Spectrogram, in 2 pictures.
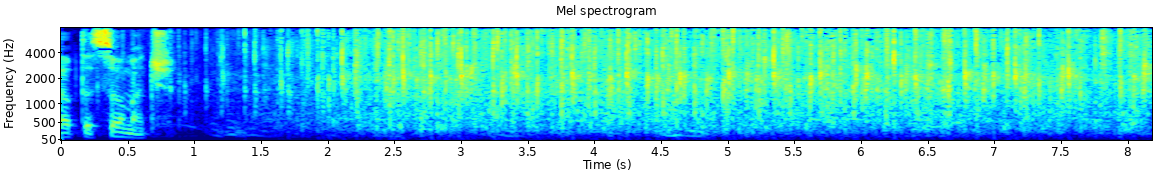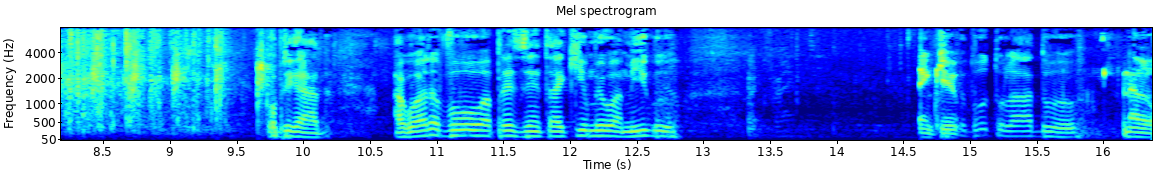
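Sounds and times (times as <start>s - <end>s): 
speech: 0.0s - 1.5s, 9.7s - 13.0s, 14.6s - 16.3s
audience applause: 0.7s - 10.0s.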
